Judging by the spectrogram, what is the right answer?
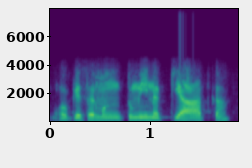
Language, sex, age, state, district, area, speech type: Marathi, male, 18-30, Maharashtra, Ahmednagar, urban, conversation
